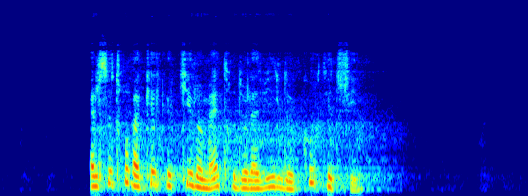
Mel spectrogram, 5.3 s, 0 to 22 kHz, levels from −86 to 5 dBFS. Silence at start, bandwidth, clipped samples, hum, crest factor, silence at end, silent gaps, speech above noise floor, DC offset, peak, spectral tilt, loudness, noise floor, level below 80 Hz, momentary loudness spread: 0.9 s; 7.8 kHz; under 0.1%; none; 20 dB; 1.65 s; none; 62 dB; under 0.1%; -4 dBFS; -7.5 dB/octave; -21 LUFS; -82 dBFS; -62 dBFS; 6 LU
